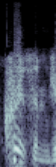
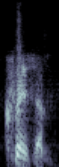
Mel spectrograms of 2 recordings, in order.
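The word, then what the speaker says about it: XRISM: Is that CRISM? It's called CRISM. Its spelling is difficult, but it's pronounced CRISM.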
